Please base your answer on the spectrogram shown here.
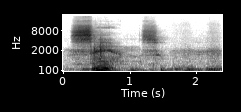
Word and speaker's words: sans: Sans. I mean, that could be S-A-N-S. You don't really pronounce the D in sans, really.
